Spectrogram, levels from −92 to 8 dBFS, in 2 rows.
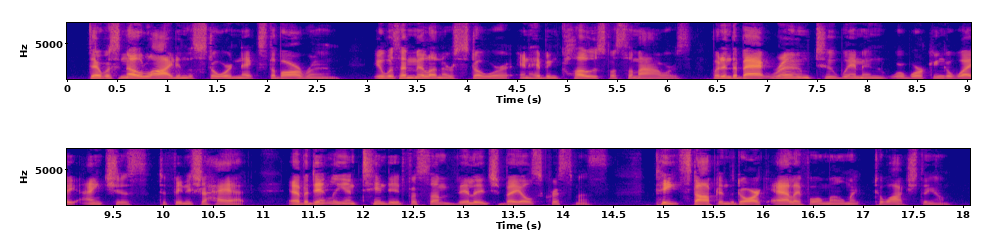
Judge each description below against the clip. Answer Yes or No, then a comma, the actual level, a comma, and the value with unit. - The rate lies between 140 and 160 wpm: No, average, 190 wpm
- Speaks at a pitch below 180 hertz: Yes, low, 135 Hz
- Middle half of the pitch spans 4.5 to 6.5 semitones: Yes, average, 4.8 semitones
